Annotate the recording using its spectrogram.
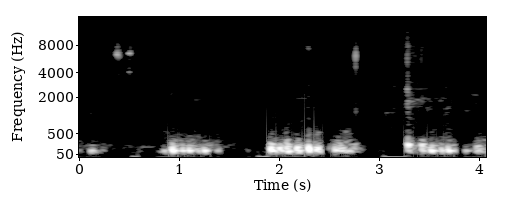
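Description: Typing on a computer keyboard: keystrokes clicking in several short bursts as a line of code is typed.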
